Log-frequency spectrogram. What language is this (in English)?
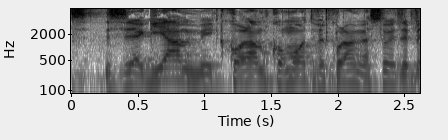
Hebrew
